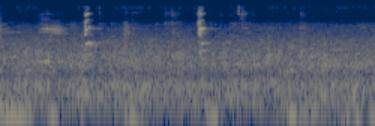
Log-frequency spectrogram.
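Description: Dry-erase marker writing on a whiteboard, giving a few short, faint squeaks as the letters are drawn.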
